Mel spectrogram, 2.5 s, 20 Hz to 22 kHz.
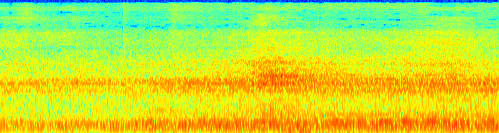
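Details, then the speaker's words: Diesel heater just fired up in a cold cabin at 3–4 °C: steady burner roar with fan rush underneath, even and unchanging, blowing hot air from vent, burning normally. "i've just fired the diesel heater up but it's uh the burner's if you running hear that i guess you can that's hot air coming out of the vent"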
